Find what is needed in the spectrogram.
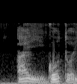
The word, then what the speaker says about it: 愛語: 皆様は愛語という言葉をお聞きになられたことはありますか？愛情の愛に国語の語と書いて愛語と読みます。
